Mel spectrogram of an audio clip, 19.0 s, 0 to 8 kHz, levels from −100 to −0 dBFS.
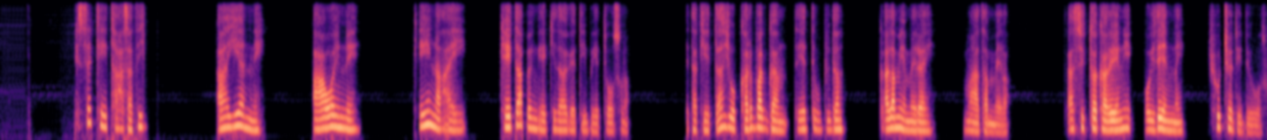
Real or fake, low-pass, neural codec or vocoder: fake; 7.2 kHz; codec, 16 kHz in and 24 kHz out, 0.6 kbps, FocalCodec, streaming, 2048 codes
